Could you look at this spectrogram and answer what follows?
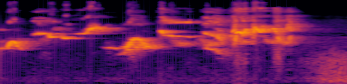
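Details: Oriental magpie-robin (kacer) singing vigorously, used as a master recording: fluid whistled slurs building into dense, high, scratchy twittering, fading into soft hiss at the end.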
